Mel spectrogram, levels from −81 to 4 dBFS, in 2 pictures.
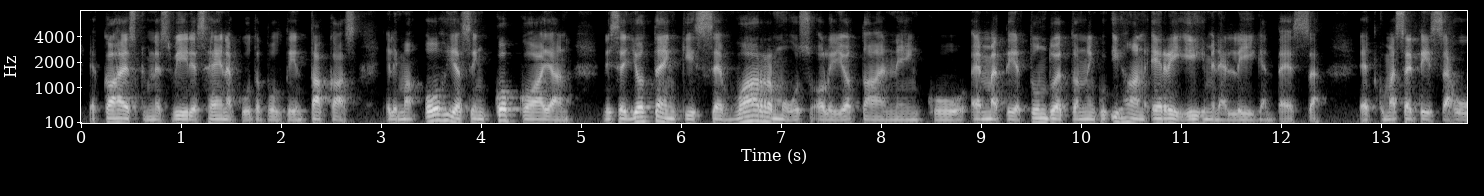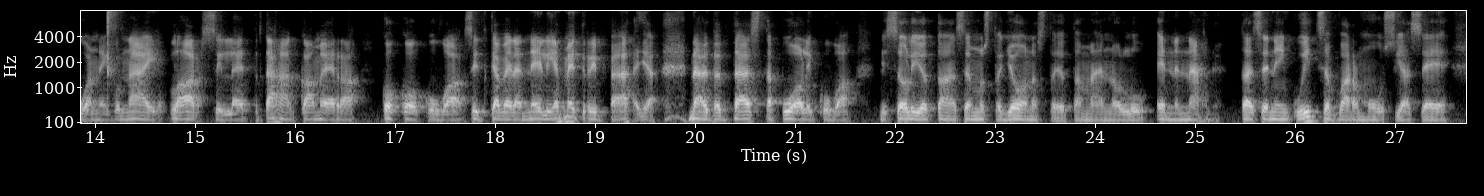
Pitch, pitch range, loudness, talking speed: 90 Hz, 80-95 Hz, -18 LUFS, 155 wpm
